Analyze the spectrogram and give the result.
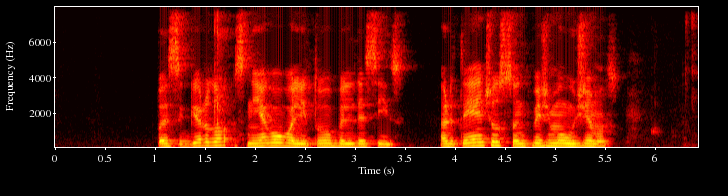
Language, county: Lithuanian, Marijampolė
